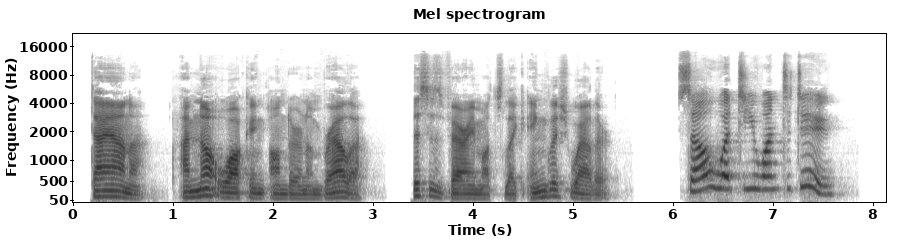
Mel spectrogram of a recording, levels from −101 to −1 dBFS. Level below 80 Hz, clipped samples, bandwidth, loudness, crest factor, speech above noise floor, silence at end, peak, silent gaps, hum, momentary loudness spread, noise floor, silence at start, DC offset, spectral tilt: -64 dBFS; under 0.1%; 14.5 kHz; -26 LUFS; 24 dB; 60 dB; 0.55 s; -4 dBFS; none; none; 12 LU; -86 dBFS; 0.2 s; under 0.1%; -4.5 dB/octave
